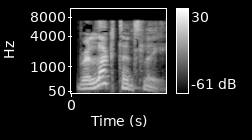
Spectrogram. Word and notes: reluctantly: British English

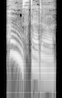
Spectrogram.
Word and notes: homesteader: British English

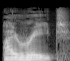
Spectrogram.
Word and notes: irate: American English

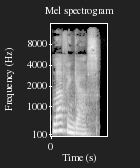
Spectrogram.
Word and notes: laughing gas: American English

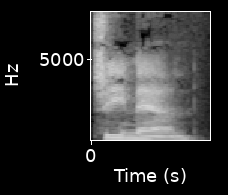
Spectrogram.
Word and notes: g-man: American English

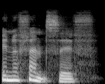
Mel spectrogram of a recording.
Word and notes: inoffensive: British English

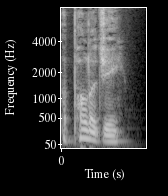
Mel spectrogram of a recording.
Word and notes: apology: British English

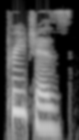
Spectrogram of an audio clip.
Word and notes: preaches: British English

